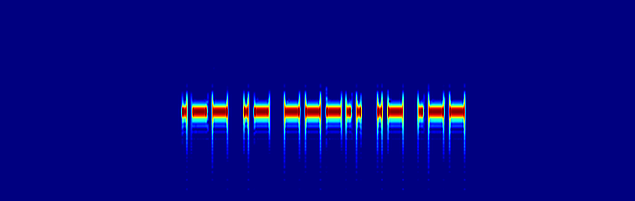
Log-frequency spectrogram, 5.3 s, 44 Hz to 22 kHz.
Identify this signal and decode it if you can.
Morse code, heard as a keyed tone, about 28 wpm, 700 Hz. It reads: WA8AW
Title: USA Call Signs - 5 Characters - Repeated 2x - 28wpm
